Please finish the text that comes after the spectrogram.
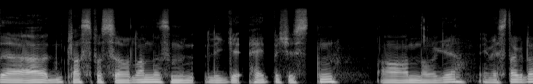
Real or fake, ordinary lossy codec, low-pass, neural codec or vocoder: real; none; 14.4 kHz; none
